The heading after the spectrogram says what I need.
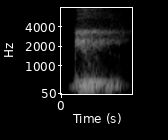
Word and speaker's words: mu: we are going to introduce is called as Mu so it's pronounced as mu which is Mu okay so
